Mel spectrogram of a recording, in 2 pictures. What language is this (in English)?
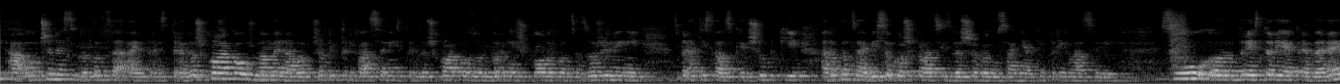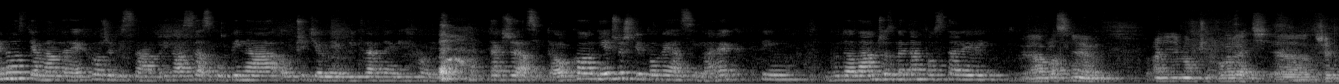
Slovak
